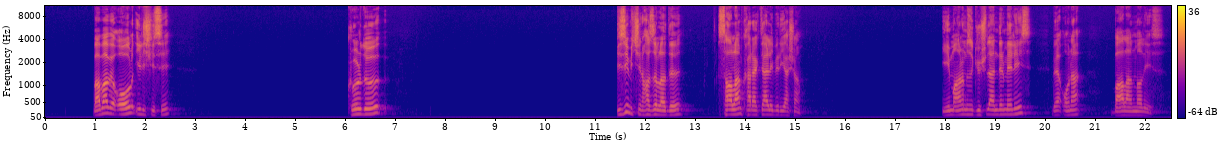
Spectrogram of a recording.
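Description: An elderly man speaks calmly into a microphone over a loudspeaker, with pauses between phrases.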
